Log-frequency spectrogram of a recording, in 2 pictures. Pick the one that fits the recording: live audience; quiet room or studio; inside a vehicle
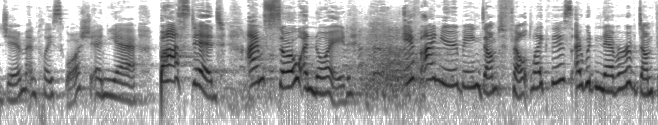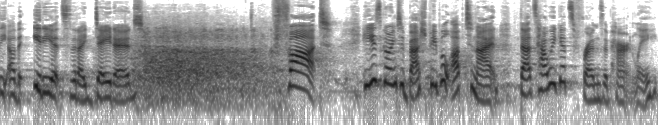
live audience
